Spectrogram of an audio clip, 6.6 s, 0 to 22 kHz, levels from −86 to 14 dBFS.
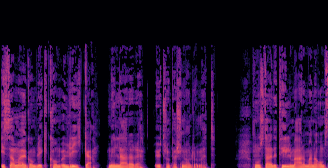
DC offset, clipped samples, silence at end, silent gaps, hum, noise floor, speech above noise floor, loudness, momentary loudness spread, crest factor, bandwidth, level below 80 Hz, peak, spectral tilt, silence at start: under 0.1%; under 0.1%; 0 s; 4.57-4.71 s; none; -57 dBFS; 41 dB; -17 LUFS; 10 LU; 16 dB; 16.5 kHz; -44 dBFS; -2 dBFS; -6 dB/octave; 0 s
